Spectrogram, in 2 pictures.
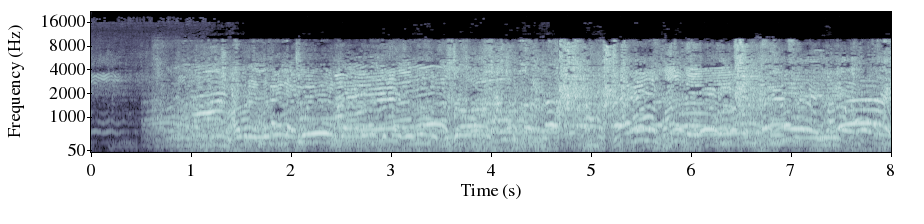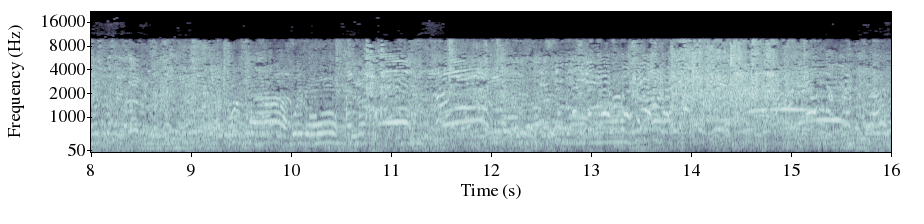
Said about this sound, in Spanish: vamos a escuchar un ad sound, un, sonidito ahí de lo que estaba pasando en este portazo ahí en las taquillas del, del Estadio Azteca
